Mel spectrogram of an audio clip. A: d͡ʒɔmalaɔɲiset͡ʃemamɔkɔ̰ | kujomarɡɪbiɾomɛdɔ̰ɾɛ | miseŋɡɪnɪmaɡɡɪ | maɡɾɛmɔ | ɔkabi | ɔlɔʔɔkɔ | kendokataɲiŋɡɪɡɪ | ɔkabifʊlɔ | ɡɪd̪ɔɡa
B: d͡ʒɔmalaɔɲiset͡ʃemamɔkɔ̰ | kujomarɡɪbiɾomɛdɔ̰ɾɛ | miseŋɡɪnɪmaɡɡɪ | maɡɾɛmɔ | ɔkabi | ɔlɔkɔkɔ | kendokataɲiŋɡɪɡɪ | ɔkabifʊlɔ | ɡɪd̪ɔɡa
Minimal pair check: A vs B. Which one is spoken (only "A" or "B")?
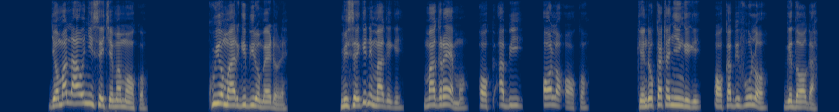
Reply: A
